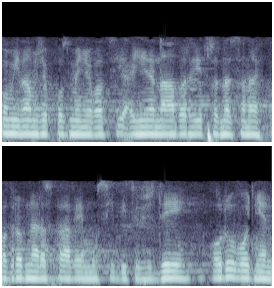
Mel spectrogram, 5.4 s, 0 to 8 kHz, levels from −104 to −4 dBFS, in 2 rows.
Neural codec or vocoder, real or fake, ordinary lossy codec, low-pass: none; real; AAC, 16 kbps; 7.2 kHz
